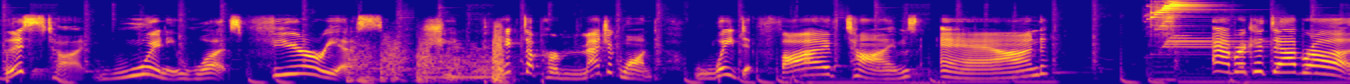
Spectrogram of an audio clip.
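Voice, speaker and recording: A woman with an American accent speaks at a very slow pace, leaving long, frequent pauses, with music in the background. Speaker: English tutor. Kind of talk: children's story reading.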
